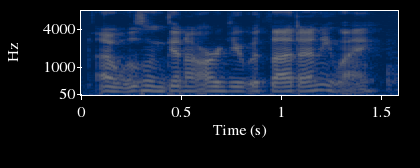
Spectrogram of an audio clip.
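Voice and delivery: ordinary talk, nothing marked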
